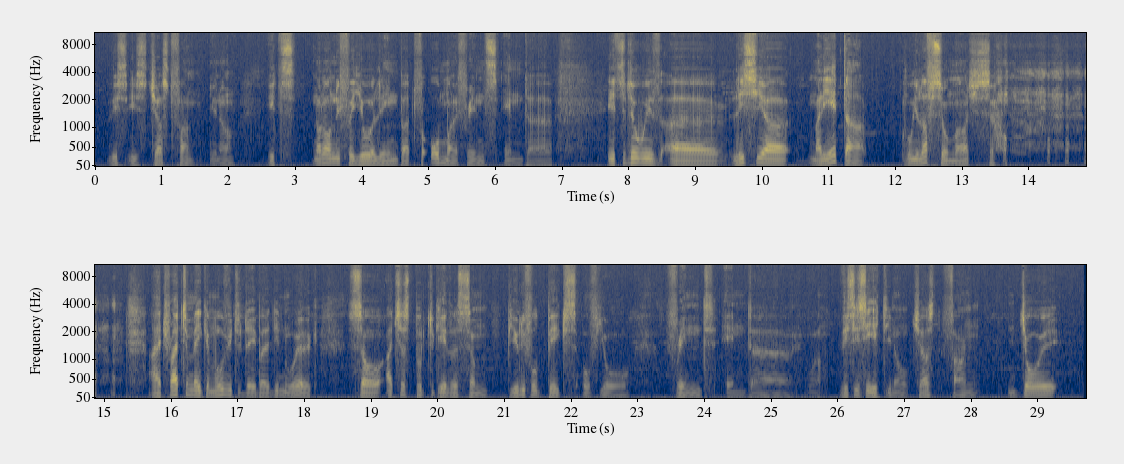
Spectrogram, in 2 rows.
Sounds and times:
Speech: 0.2 - 6.9, 7.7 - 13.9, 15.7 - 29.4.

